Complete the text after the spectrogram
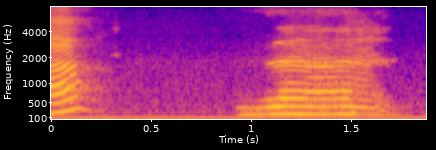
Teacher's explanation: Antara gigi depan. Antara dua gigi depan. Jadi za.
